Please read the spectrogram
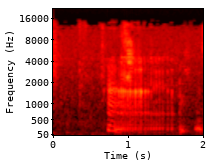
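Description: Paper sticker sheets rustling faintly as they are handled, then a long drawn-out spoken "uh" about a third of the way in and the start of another word near the end.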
